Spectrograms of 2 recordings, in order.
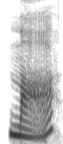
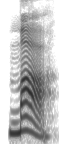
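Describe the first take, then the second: First: The pitch rises from mid to high. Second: The pitch falls sharply from high to low. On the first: It means hemp. "with a rising tone" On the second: It means to swear or curse. "With a falling tone"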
